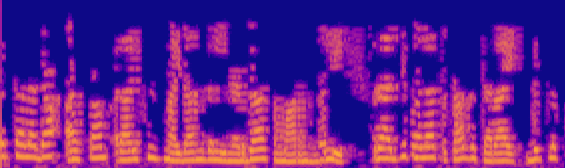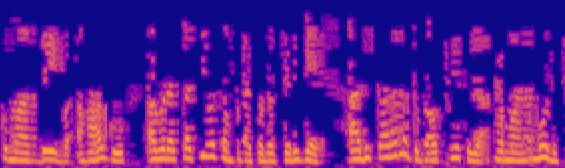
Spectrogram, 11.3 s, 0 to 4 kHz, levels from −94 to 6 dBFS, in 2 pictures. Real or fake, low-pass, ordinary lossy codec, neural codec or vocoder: real; 3.6 kHz; none; none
